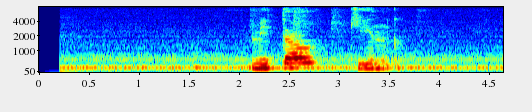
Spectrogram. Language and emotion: Russian, neutral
